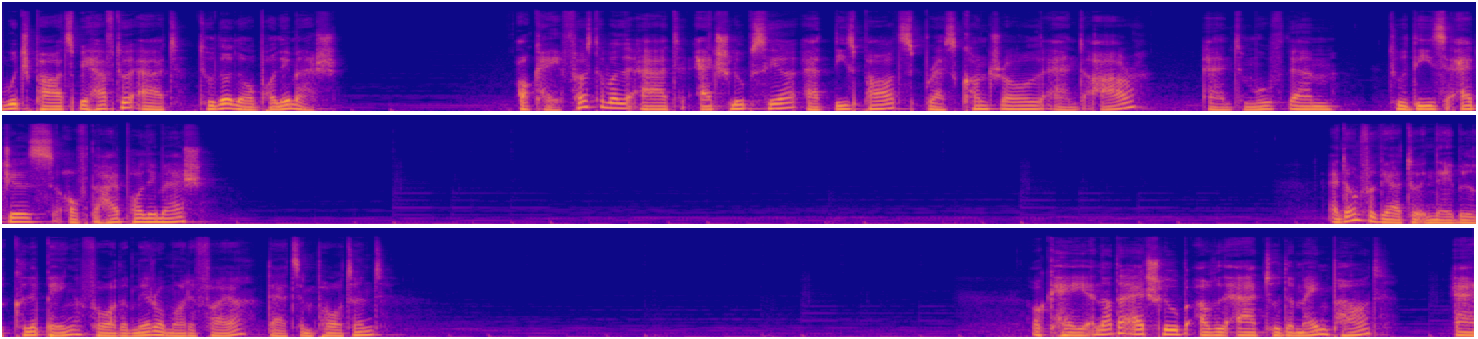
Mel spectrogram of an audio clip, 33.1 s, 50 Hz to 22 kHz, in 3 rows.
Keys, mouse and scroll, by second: 2.4 KP_5, 3.7-5.1 scroll up 4, 5.1-6.5 scroll up 1, 6.6 ctrl+r, 13.1 ctrl+r, 17.6 scroll down 2, 21.4 click, 24.5-27.6 middle drag, 28.5-30.4 shift+middle drag, 30.4 ctrl+r.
